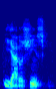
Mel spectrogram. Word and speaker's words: Jaroszyński: Jaroszyński, escrito em português, Jarozinski, e pronunciado assim, com essa grafia em polaco, Jaroszyński.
